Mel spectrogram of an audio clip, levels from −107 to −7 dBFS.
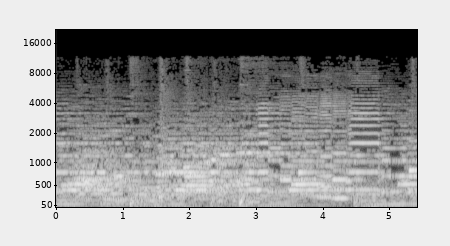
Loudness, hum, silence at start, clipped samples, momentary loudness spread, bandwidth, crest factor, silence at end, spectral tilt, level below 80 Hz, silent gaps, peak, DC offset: -20 LUFS; none; 0 s; under 0.1%; 5 LU; 12 kHz; 14 dB; 0 s; -6 dB/octave; -38 dBFS; none; -6 dBFS; under 0.1%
